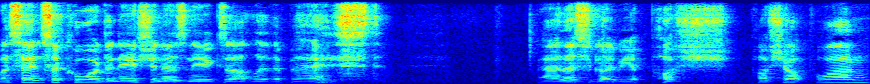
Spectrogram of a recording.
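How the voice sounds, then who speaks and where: Scottish-accented man with a bright, sharp tone, fairly even intonation and a moderate pace. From Scotland. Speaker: gamer. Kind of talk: casual gaming commentary. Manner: frustrated, swearing. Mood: frustrated, swearing. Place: home room.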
